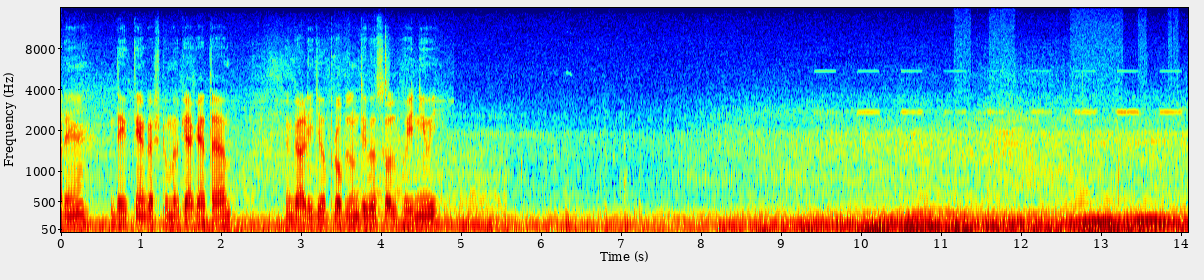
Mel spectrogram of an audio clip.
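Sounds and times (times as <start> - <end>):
diesel engine rumbling: 0.0 - 14.0
warning beeper: 9.5 - 14.0.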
